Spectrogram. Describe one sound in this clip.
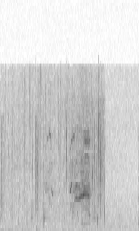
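A dog whimpers softly.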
